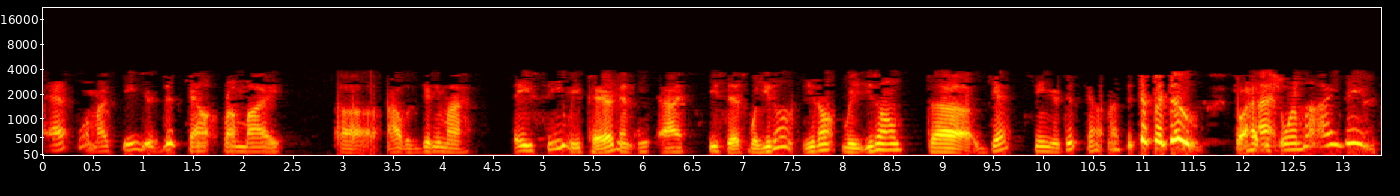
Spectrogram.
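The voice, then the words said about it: Young-sounding voice. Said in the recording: “you sound very young. You sound very young.”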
